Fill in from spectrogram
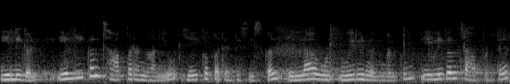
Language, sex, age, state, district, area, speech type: Tamil, female, 18-30, Tamil Nadu, Salem, urban, spontaneous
